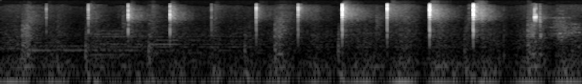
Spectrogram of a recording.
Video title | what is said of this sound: Dip Gel Manicure Application - Introducing NDS Gels | i can't start filing my nails until my nails sound like this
